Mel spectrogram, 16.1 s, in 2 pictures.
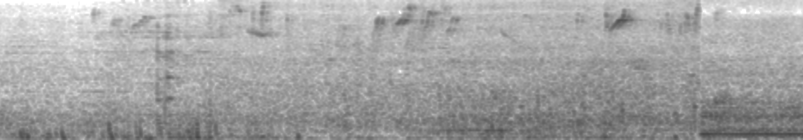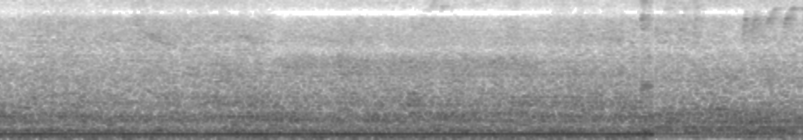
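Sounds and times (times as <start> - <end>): steady low hum: 4.5 - 16.0.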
